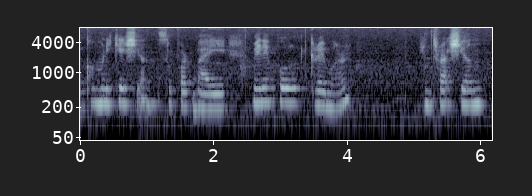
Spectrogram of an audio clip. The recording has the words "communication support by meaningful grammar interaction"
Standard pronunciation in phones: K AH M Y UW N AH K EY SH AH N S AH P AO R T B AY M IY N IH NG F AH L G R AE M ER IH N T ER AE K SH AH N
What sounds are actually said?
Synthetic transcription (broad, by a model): K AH M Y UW N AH K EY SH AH N S AH P AO R T B AY M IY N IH F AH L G R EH M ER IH N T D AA K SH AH N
